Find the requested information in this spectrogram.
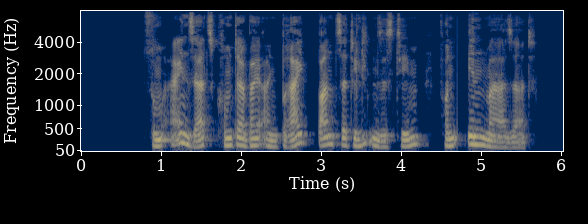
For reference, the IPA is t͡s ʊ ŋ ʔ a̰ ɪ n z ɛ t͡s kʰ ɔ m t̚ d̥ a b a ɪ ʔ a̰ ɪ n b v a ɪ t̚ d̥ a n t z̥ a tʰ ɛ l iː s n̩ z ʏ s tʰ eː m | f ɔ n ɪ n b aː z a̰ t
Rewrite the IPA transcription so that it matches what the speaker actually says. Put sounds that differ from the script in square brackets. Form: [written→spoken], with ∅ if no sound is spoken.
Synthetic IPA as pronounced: t͡s ʊ [ŋ→m] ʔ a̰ ɪ n z [ɛ→a] t͡s kʰ ɔ m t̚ d̥ a b a ɪ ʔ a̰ ɪ n b [v→ʁ] a ɪ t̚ [d̥→b̥] a n t z̥ a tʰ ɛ l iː [s→t] n̩ z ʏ s tʰ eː m | f ɔ n ɪ n [b→m] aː z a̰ t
